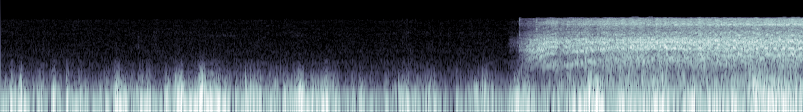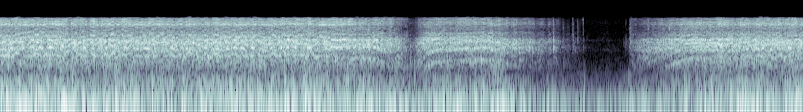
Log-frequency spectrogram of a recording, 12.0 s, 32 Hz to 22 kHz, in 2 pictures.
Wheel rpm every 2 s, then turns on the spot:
0, 0, 140, 190, 130, 90.
none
